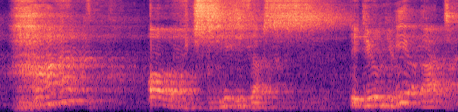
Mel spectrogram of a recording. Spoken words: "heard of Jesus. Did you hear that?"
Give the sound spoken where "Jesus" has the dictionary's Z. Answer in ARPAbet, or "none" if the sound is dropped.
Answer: Z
